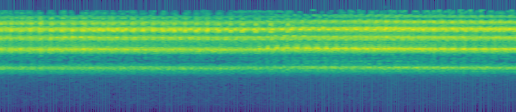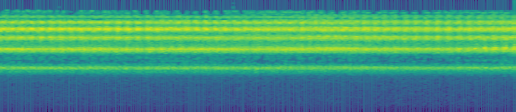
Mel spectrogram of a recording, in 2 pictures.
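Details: Sustained chorus of higurashi cicadas, an even, piercing, rapidly pulsed ring that swells faintly midway and never pauses; nothing else is heard beneath it.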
